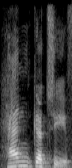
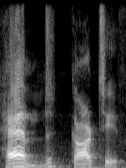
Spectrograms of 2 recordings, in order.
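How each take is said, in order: First: The d sound is left silent. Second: The d sound is pronounced. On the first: The speaker calls it right. "Silent ডি" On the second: The speaker calls it wrong. "Not হ্যান্ড কারচিফ"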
